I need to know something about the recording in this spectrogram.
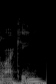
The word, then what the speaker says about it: Joaquin: cause it probably isn't for the reason I think it is, because his name starts with a J but it's pronounced Joaquin.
